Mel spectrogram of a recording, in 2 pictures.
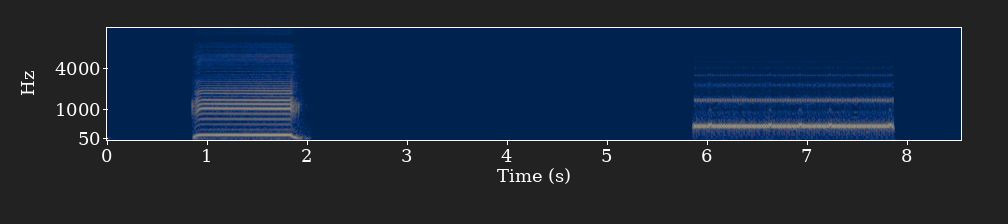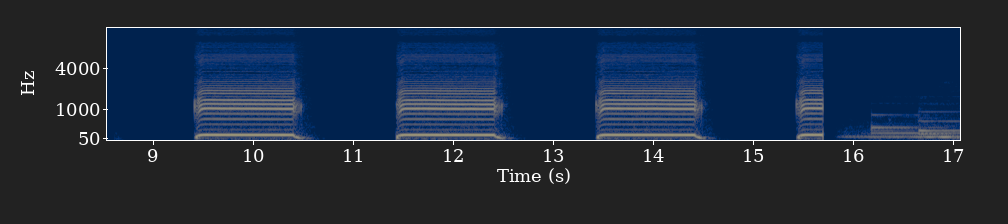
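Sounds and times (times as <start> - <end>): phone vibrating on hard surface: 0.9 - 2.1, 5.9 - 7.9, 9.4 - 10.6, 11.4 - 12.6, 13.4 - 14.6, 15.4 - 15.8
phone ringback tone: 5.8 - 8.0.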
